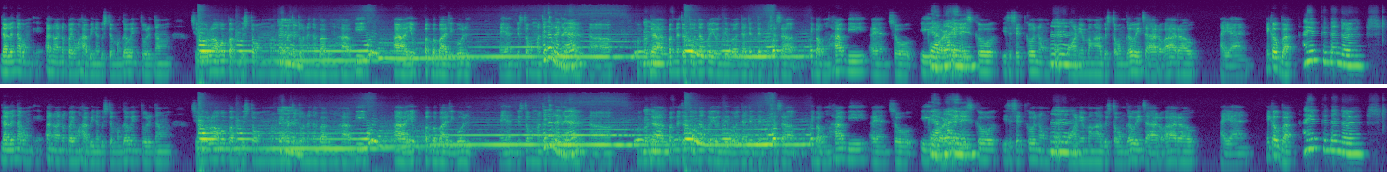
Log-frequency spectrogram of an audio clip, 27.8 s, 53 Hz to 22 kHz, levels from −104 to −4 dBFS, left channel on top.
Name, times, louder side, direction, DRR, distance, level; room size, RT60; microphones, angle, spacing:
voice 1, 0.0-3.4 3.8-7.3 7.9-9.4 10.0-12.2 12.7-21.0 21.3-23.8 24.4-24.9 25.3-25.8, left 3 dB, 80° left, 4 dB, 0.7 m, -32 dB
sound 1, 3.9-16.2, right 1 dB, 35° left, 1.0 m, -27 dB
voice 2, 5.6-6.0 10.8-11.7 12.9-13.4 18.6-19.5 21.0-21.6 26.1-27.6, left 2 dB, 50° left, 0 dB, 0.6 m, -28 dB
2.7 x 2.2 x 3.1 m, 0.30 s
head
